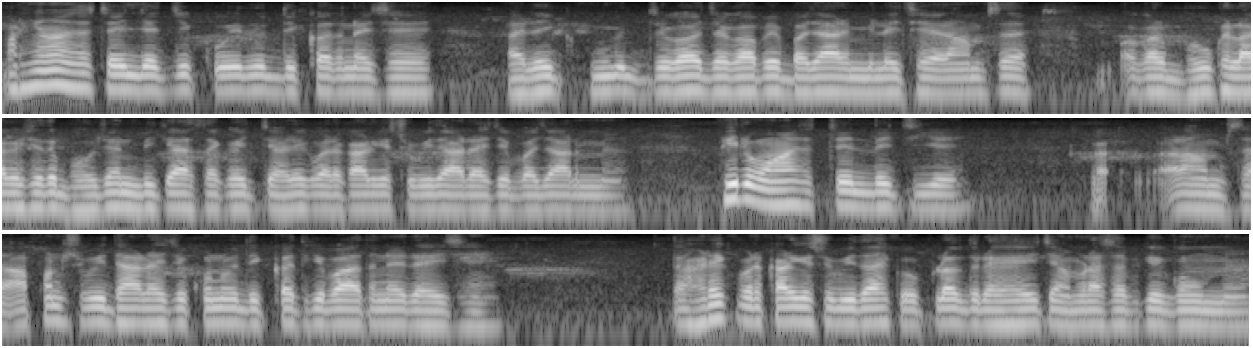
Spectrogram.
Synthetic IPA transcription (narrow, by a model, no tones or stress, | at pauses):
pəɽ̤ijãsə̃t͡ʃəɪld͡ʒat͡ʃʰiɛkoinod̪ikːət̪nəjt͡ʃʰɛ | ɦəɾekd͡ʒəɡəd͡ʒəɡəɦpebəd͡ʒaɾmilɛt͡ʃʰɛəɾamsə̃ | ə̰ɡəɾbʱukʰlaɡɛt͡ʃʰɛt̪ɔbʱod͡ʒənbʱikɛsəkɛt͡ʃʰɛɦəɾekpɾəkaɾkesubid̪ʱaɾəɦɛt͡ʃʰɛbəd͡ʒaɾme | pʰiɾʋəɦãsə̃t͡ʃəɪld̪ɛt͡ʃie | ə̰ɾamsə̃əpənsubid̪ʱaɾəɦɛt͡ʃʰɛkonod̪ikːət̪kebat̪nɛjɾəɦɛt͡ʃʰɛ | t̪ɔɦəɾek̚pɾəkaɾkesubid̪ʱakeupləb̚d̪ʱɾəɦɛt͡ʃʰɛɦəmɾasəbʱkeɡɔmːe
